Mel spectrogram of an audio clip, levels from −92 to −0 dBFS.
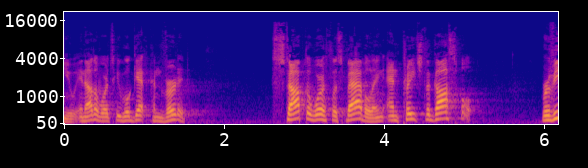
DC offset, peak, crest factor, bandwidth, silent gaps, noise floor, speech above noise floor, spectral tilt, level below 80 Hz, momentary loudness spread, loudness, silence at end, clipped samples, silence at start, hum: under 0.1%; -4 dBFS; 20 dB; 15 kHz; none; -64 dBFS; 40 dB; -6 dB/octave; -64 dBFS; 18 LU; -24 LUFS; 0 s; under 0.1%; 0 s; none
